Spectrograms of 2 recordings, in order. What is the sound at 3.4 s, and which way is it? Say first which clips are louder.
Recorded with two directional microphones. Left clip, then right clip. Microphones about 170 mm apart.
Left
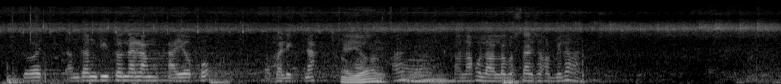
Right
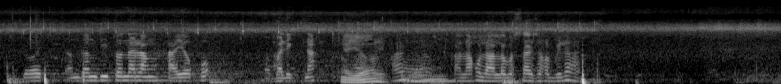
Speech: even; 10° left (ahead or behind).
